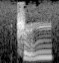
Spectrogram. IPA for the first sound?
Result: ʈ͡ʂ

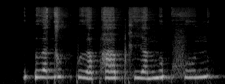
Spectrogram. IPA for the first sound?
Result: ʔ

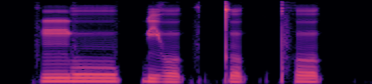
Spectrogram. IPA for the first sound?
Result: n̪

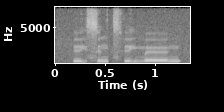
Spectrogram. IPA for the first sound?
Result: e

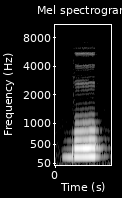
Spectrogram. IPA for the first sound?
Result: b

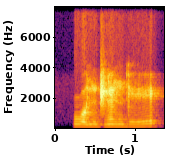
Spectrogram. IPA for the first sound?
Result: w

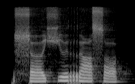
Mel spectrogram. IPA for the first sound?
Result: ɬ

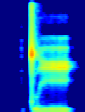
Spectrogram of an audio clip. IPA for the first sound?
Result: tʷ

